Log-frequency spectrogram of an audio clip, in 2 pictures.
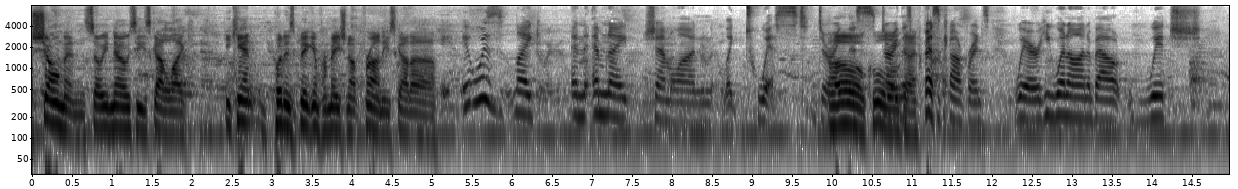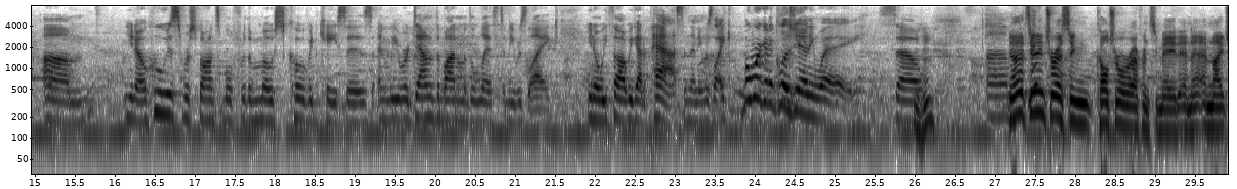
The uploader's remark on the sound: T's the last night of indoor bar service in NYC for a while. At Hinterlands Bar.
